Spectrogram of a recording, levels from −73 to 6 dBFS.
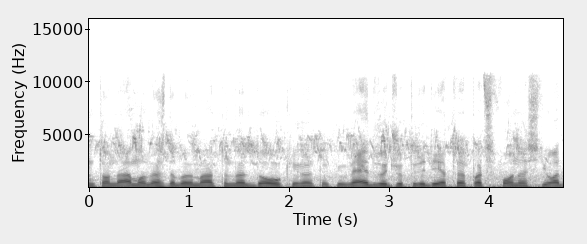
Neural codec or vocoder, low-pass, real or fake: none; 10.8 kHz; real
